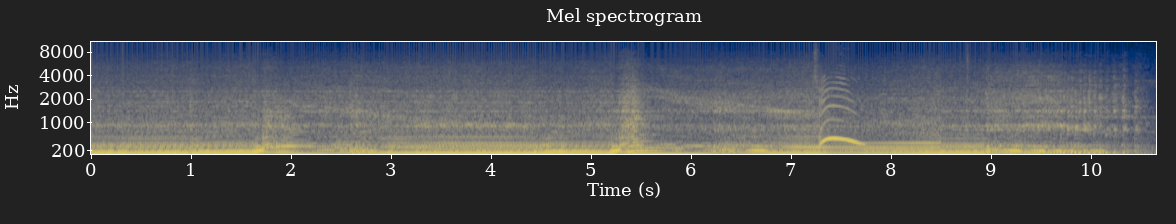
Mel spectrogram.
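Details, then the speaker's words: 2016 Subaru WRX after DeatschWerks DW300C fuel pump install and priming, checking fuel pressure: clean start to steady idle, then three crisp blips rising and falling smoothly; normal start and revving. "Alright, and then you should be straight to turn the car on. Making sure we're getting some type of fuel pressure."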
